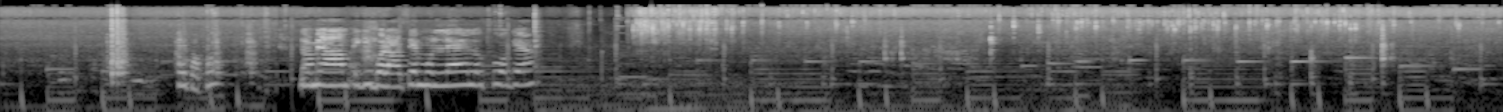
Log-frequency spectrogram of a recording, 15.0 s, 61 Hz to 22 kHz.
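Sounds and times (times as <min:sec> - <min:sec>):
hot oil sizzling and crackling: 0:00.0 - 0:03.2, 0:06.3 - 0:15.0
background music: 0:00.0 - 0:15.0.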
